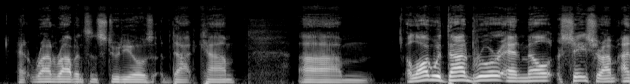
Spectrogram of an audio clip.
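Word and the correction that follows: Schacher: And it's the and Mel's last name is pronounced Shocker. – Shocker. – Like, you know, yeah, if you stuck your fingers in a light socket, you'd get a shocker.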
